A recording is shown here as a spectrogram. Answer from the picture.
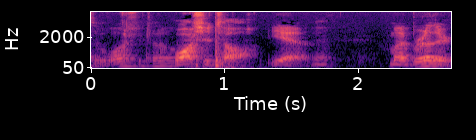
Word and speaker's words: Washita: And is that how you pronounce it, Washita? Washita.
